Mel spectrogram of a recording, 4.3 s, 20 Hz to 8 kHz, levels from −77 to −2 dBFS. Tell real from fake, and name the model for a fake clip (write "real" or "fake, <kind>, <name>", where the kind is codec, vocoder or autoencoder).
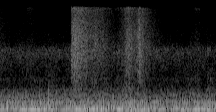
fake, vocoder, Vocos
